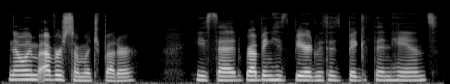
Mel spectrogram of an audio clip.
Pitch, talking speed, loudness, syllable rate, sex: 195 Hz, 215 wpm, -17 LUFS, 4.9 syllables/s, female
